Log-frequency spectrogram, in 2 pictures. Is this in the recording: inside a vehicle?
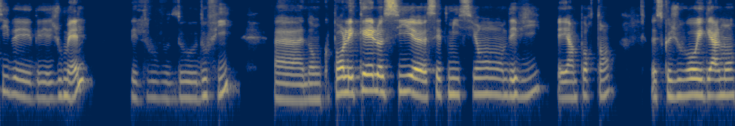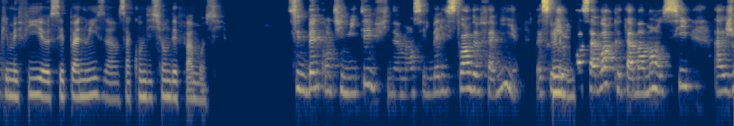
no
